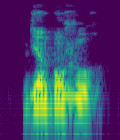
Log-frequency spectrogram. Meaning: greetings!
- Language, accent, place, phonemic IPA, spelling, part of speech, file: French, France, Lyon, /bjɛ̃ l(ə) bɔ̃.ʒuʁ/, bien le bonjour, interjection, LL-Q150 (fra)-bien le bonjour.wav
